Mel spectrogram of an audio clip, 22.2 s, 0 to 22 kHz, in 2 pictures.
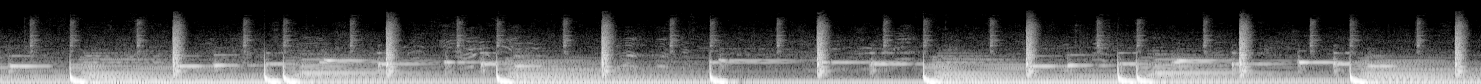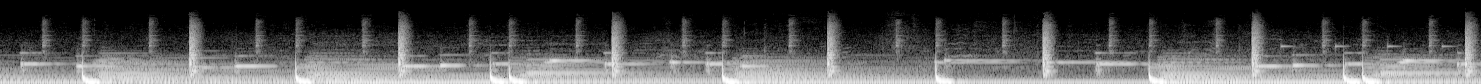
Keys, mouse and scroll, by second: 1.1-1.9 typing, 2.7 right click, 3.0 middle click, 3.9-6.7 typing, 5.3-5.6 scroll down 1, 8.3 middle click, 9.3 typing, 10.9 middle click, 13.0 Tab, 13.6 Tab, 17.1 typing, 19.0 double click, 19.2 middle click, 20.7 Tab, 21.2 middle click.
